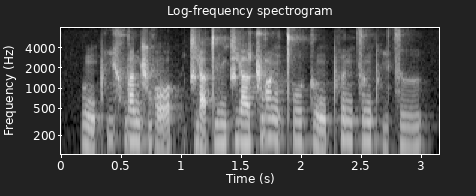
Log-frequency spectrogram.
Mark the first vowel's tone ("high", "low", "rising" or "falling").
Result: low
